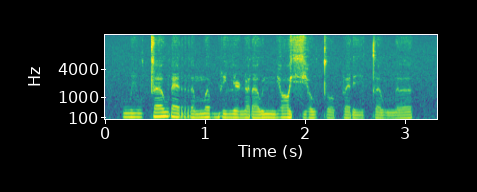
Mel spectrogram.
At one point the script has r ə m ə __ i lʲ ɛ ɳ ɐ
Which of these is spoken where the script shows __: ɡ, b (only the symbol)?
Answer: b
